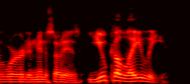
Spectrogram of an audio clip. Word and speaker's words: ukulele: Gonna go UKELELE with a little like another acento. Wrong. The way they pronounce it is uka. Ukulele. It's UKULE.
